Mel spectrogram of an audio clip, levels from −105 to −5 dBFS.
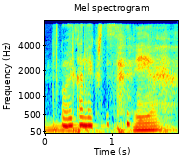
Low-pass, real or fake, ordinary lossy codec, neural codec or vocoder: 7.2 kHz; real; none; none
